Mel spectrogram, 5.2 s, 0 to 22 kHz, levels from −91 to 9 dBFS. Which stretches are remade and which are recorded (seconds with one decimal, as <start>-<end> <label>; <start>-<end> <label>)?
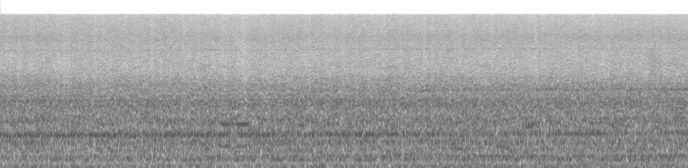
0.0-5.2 recorded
